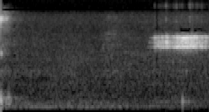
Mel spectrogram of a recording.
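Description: Quiet room tone. About one and a half seconds in, a steady high-pitched beep starts and lasts about half a second.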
